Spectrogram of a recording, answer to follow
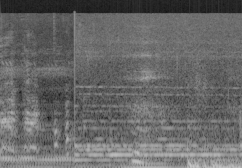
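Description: A chicken clucking over background music, with a sound change about three quarters of a second in.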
